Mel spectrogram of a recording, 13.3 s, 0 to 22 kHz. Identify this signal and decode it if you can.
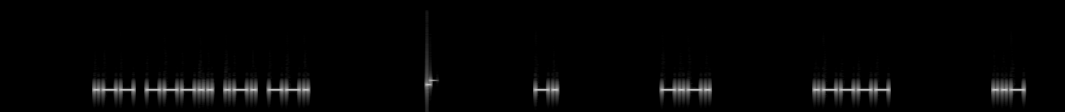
Morse code, heard as a keyed tone, about 22 wpm, spaced as for 9 wpm, 700 Hz. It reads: W8RG NC1U
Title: USA Call Signs - 4 Characters - 8x Character Spacing - 22wpm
